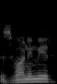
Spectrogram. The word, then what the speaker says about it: Zvonimir: Pronounce just your first name. So my first name is Zvonimir.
